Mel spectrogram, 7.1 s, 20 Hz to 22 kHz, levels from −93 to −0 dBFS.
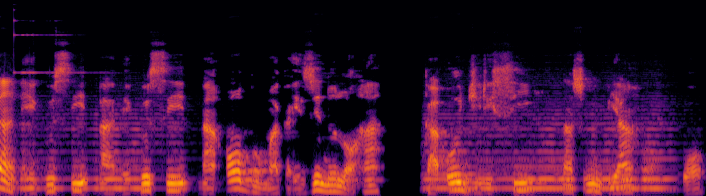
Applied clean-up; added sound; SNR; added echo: neural mask model RNNoise.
